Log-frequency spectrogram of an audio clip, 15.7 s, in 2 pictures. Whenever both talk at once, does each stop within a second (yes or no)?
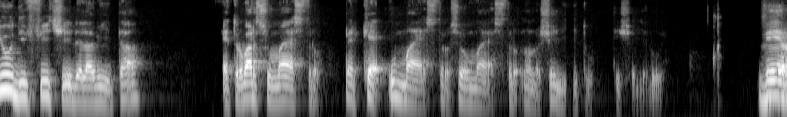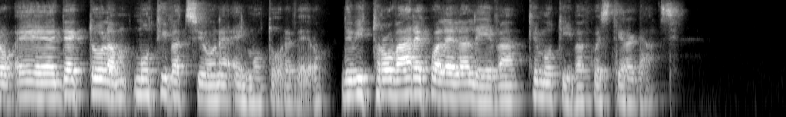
yes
